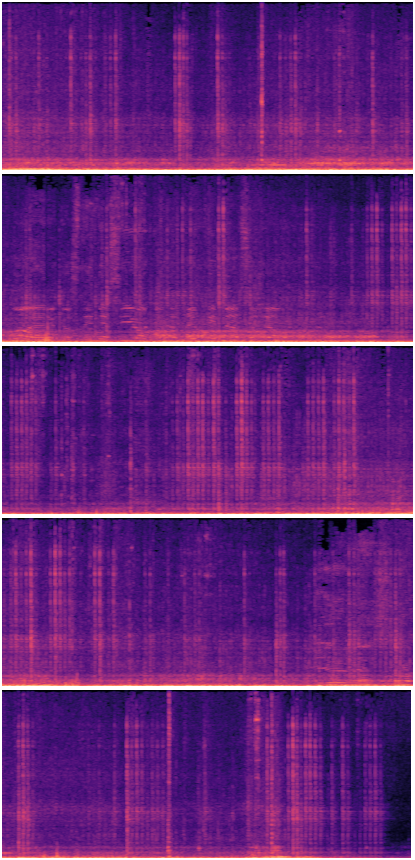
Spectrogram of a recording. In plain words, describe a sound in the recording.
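A car engine roars as the car drives in tight turns.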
